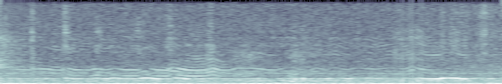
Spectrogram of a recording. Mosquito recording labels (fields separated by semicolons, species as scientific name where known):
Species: Anopheles arabiensis; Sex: female; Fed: unfed; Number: one; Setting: cup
